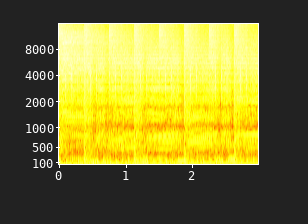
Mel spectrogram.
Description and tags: Speed metal drums and guitar riff with high distortion.
drumloop, drum, guitar, metal, distortion, 160-bpm, distorted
